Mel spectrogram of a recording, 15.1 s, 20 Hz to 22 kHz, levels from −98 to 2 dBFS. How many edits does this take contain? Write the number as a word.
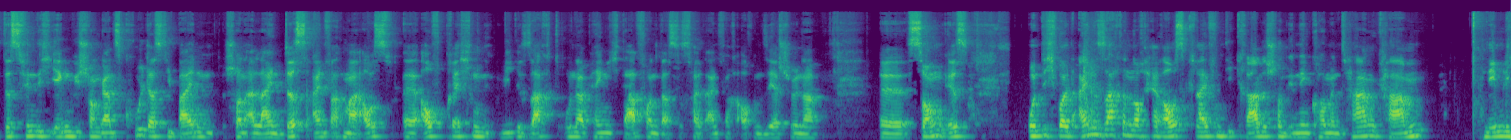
zero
